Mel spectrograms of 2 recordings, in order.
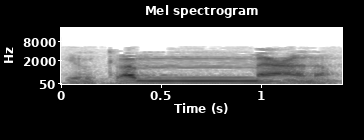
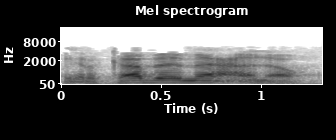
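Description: First: The b merges into a long, nasal m. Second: The b is clearly released before the m. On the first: "فلهم الإدغام في يعني في ميم باء اركب في ميم معنا" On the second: "فأظهروا من هذه الناحية"

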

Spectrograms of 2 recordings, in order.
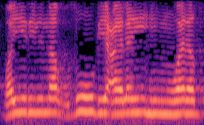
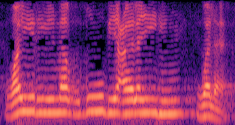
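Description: No difference in how they are said.

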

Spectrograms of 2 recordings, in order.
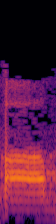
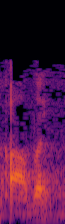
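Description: First: The word ends without a final n sound. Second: The word ends with a final n sound. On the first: The word is at a pause in speech. The speaker calls it right. "فحينئذ تقول قاض" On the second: The word is joined to following speech. The speaker calls it wrong. "ما تقول قاض، يحذف التنوين"

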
